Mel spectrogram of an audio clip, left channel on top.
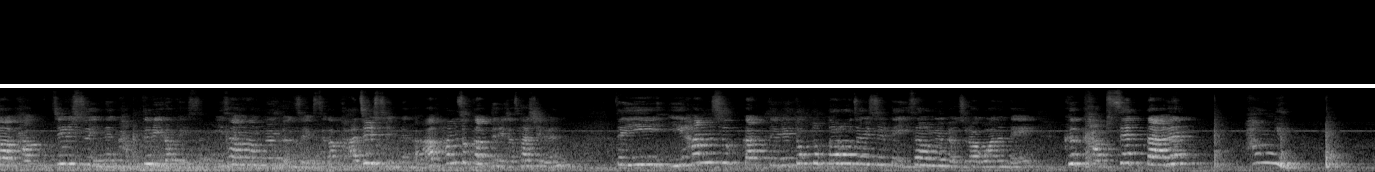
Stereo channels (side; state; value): left; silent; digital silence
